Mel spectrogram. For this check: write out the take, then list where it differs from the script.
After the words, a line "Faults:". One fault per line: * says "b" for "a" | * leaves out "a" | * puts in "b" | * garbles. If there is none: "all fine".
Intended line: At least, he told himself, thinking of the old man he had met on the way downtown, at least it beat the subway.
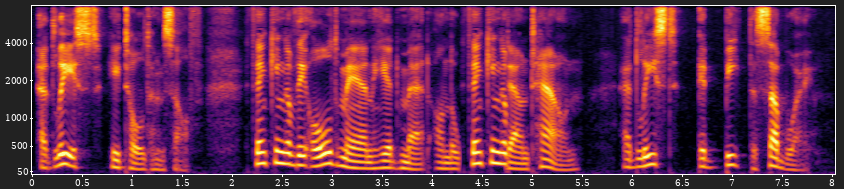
At least, he told himself, thinking of the old man he had met on the thinking downtown, at least it beat the subway.
Faults:
* says "thinking" for "way"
